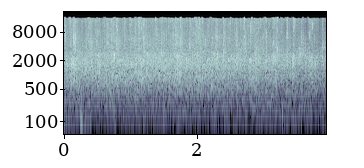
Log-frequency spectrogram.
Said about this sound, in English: Now you're not, yeah, you can clap. Go ahead.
